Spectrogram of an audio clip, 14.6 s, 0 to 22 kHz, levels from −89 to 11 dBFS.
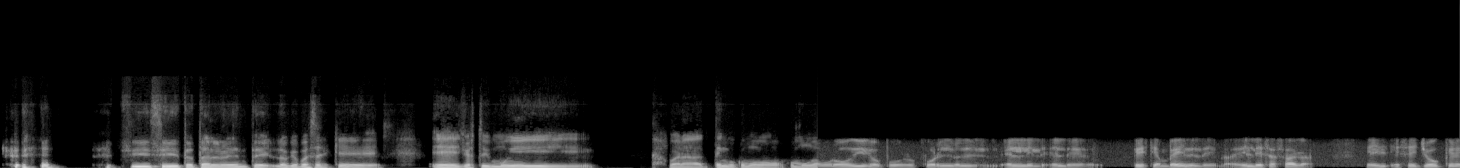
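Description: At about 8.17 s the speech suddenly goes dull and boxy, with nothing above roughly 3.7 kHz, and it stays that way to the end. There's no gap at the change. The level drops by something like 10 dB, and a new noise floor comes in around 30 dB under the speech. That's most likely the input switched to a poorer device, such as a headset's call profile or a cheaper mic, with its own narrow band, tone and background noise.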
